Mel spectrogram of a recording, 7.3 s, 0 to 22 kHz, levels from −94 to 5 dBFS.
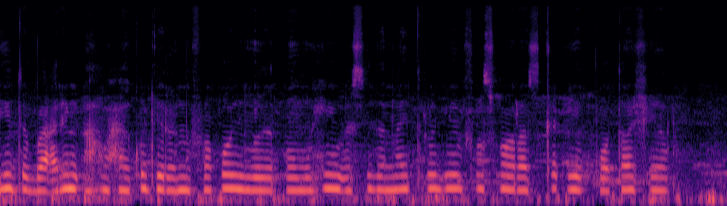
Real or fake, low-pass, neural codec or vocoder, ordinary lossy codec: fake; 19.8 kHz; codec, 44.1 kHz, 7.8 kbps, Pupu-Codec; none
